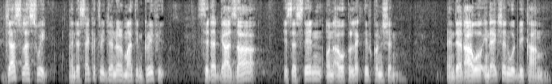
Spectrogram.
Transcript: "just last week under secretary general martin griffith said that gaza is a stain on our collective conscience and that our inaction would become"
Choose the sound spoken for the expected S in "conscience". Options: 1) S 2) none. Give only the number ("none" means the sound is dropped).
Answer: 2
